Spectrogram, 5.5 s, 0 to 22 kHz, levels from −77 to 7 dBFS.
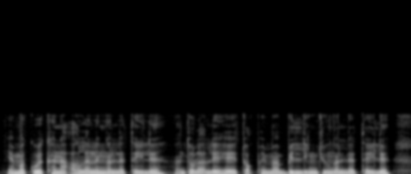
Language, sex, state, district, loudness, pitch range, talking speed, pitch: Wancho, male, Arunachal Pradesh, Longding, -18 LUFS, 115-125 Hz, 155 wpm, 115 Hz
